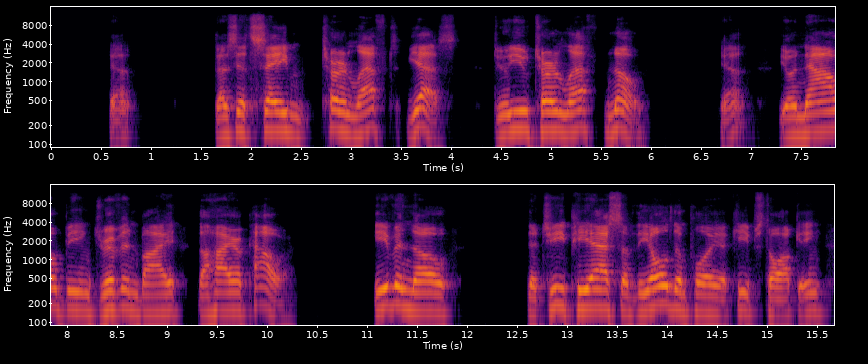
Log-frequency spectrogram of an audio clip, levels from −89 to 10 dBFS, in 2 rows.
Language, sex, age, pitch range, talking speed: English, male, 50-69, 140-170 Hz, 120 wpm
